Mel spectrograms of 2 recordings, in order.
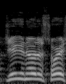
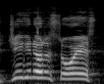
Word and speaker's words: Giganotosaurus: like how you mispronounce Giganotosaurus shut up Stu it's Giganotosaurus any other way is wrong because any other way you you are inadvertently implying that gigantic is the way to say it's not how you say it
